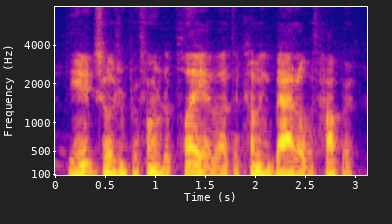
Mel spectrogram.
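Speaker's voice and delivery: usual speaking voice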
